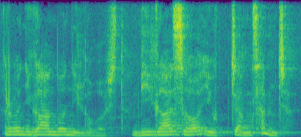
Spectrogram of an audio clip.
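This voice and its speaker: A man's voice: on the high side, steady tone, fairly quick, mellow. A male pastor preaching a sermon with emphatic, dramatic questions.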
